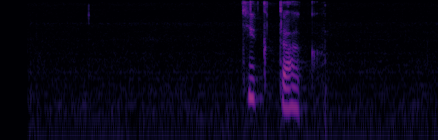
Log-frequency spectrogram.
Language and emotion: Russian, neutral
